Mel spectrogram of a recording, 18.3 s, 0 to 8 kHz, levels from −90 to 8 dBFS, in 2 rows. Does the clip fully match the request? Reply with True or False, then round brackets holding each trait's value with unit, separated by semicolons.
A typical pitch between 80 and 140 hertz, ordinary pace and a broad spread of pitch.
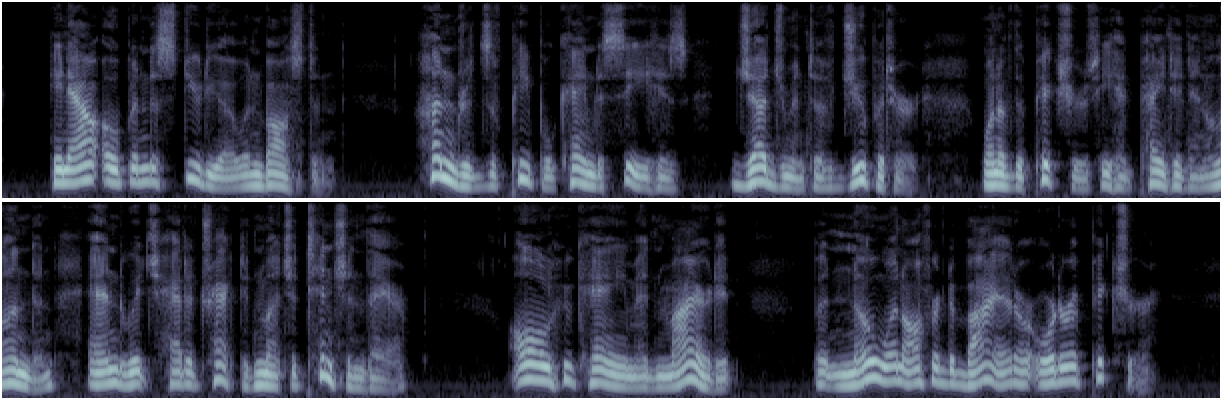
True (135 Hz; 160 wpm; 5.9 semitones)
